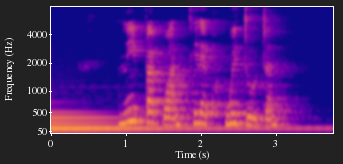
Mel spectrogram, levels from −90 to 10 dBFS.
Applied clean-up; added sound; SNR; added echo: none; Piano; 0 dB; reverberation time 0.6 s.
